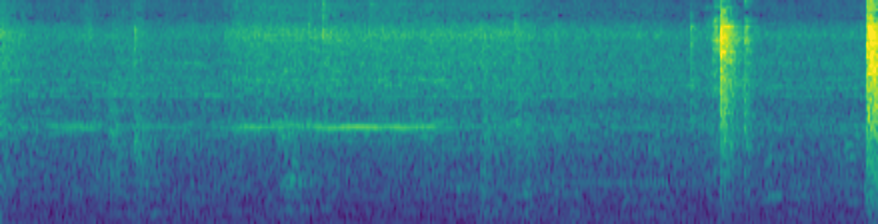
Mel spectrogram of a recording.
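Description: Steady workshop-hall background noise, with one sharp metallic clank about seven seconds in.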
